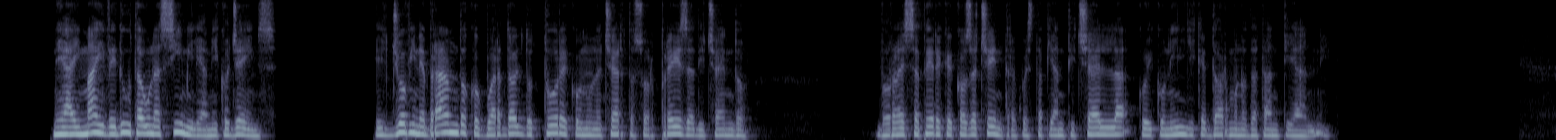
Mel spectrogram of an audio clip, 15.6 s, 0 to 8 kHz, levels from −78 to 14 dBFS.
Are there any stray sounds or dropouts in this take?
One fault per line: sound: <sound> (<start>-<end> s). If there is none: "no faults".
no faults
